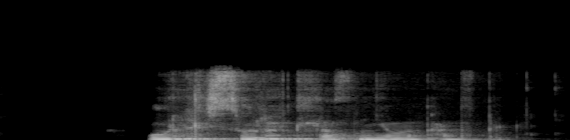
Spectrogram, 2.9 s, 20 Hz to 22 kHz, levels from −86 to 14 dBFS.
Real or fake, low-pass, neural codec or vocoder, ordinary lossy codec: fake; 10.8 kHz; codec, 44.1 kHz, 7.8 kbps, DAC; Opus, 64 kbps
